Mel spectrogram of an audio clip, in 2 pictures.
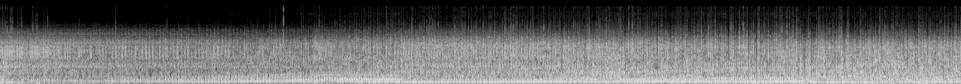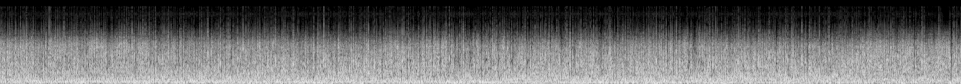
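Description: Triumph Bonneville's parallel-twin engine with wind rush, heard from the rider's seat. The revs climb over the first few seconds as the bike accelerates, then hold steady at a cruise.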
